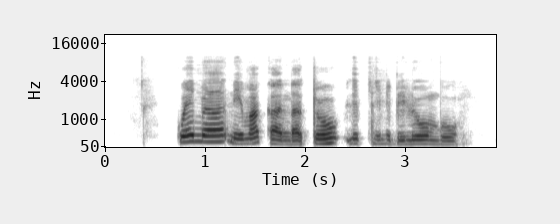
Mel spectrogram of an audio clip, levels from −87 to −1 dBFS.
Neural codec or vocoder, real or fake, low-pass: codec, 24 kHz, 1 kbps, SNAC; fake; 9.9 kHz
